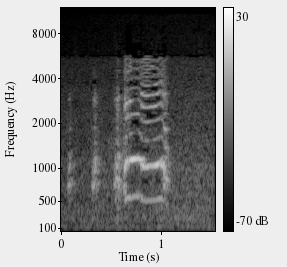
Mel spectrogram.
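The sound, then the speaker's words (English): A chicken clucks inside a hotel room: a couple of soft, short clucks, then a longer drawn-out squawk, faint overall and heard alone. “I have the chicken in my room.”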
